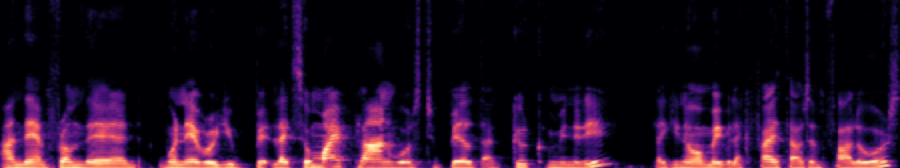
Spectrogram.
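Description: A woman with a Spanish accent, fairly low pitch, monotone, flat intonation and a moderate pace. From Barcelona, Spain. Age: 20s. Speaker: content creator. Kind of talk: casual interview chat.

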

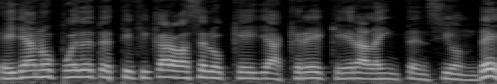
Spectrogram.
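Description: In a very clean recording with a silent background and dry, close sound with no echo, a man with a high pitch speaks at a moderate pace with ordinary pitch variation. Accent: Puerto Rican. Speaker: news director. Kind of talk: news report.

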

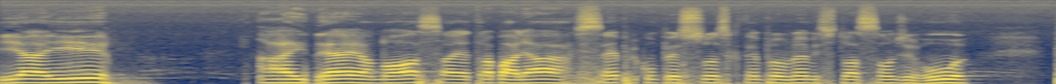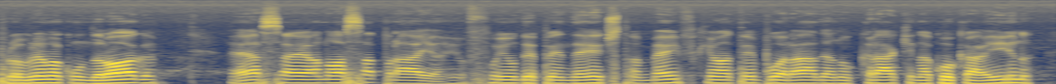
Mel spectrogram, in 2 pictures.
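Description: At a fairly slow pace, a man speaks in a dark, mellow tone with fairly high pitch and monotone, flat intonation. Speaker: gospel rapper and pastor. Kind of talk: interview chat. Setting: studio.

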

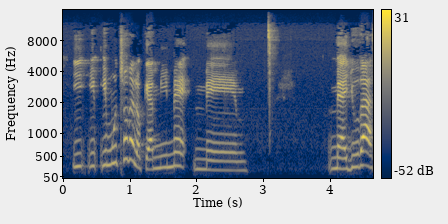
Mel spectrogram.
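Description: Speaking with a Mexican accent, a woman uses a fairly high pitch, an animated tone and ordinary pitch variation. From Mexico City. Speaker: fitness instructor. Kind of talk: casual interview chat.

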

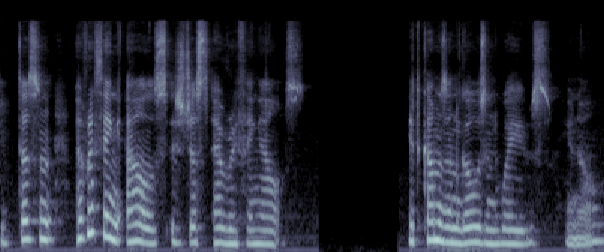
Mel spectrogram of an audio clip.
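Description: A woman speaks in a calm, soothing tone at a fairly high pitch. Her pace is moderate and her pitch varies in an ordinary way. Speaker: Twitch streamer. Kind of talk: casual interview chat.

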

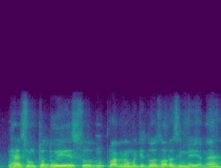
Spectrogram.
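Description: A man's fairly slow speech with ordinary pitch variation over noticeable background noise. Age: 60s. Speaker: radio comedian. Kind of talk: interview.

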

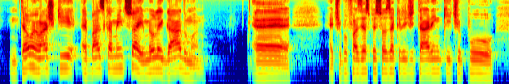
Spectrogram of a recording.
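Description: In a very clean recording with a silent background, a man speaks at a fairly high pitch with lively intonation. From São Paulo, Brazil. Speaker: tattoo artist. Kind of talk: casual chat. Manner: animated.

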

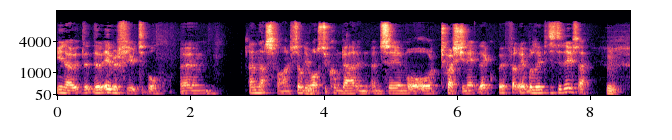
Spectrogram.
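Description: Speaking with a British accent, a man uses a dark, mellow tone with vocal fry, a medium pitch, ordinary pitch variation and a fairly quick pace. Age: 60s. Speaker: martial arts instructor. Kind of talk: casual chat.

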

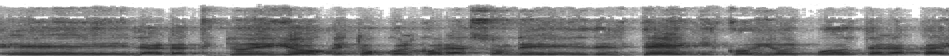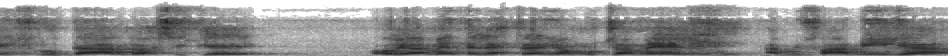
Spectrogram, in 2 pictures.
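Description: A man talks at a moderate pace while noticeable background noise carries on underneath. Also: fairly high pitch for a man, ordinary pitch variation. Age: 30s. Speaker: professional footballer. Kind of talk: casual chat.

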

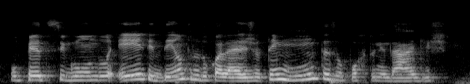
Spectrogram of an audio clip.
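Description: Against noticeable background noise, a woman of medium pitch speaks at a fairly slow pace with ordinary pitch variation. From Rio de Janeiro, Brazil. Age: 20s. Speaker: economics student. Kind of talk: casual interview.

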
